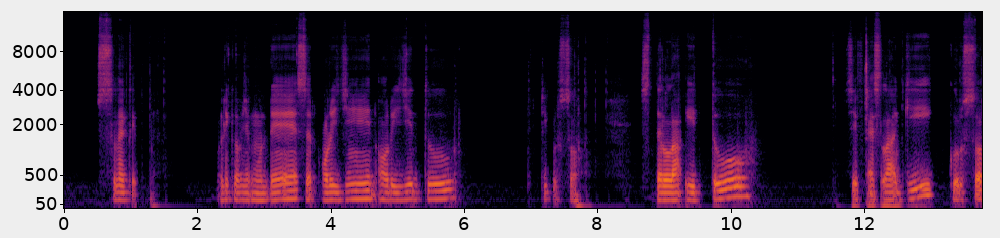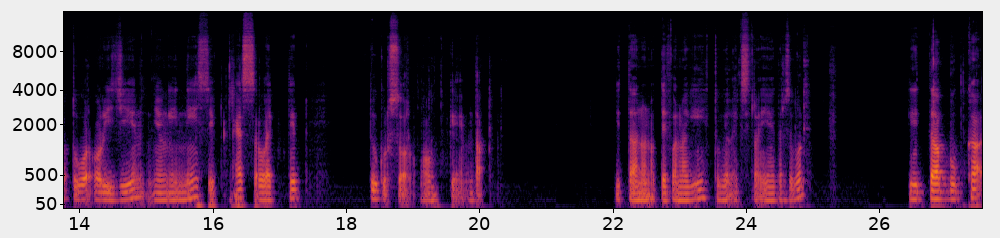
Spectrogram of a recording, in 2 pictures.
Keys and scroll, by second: 7.7 Tab, 12.0 shift+s, 16.2 shift+s, 27.4 KP_7.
